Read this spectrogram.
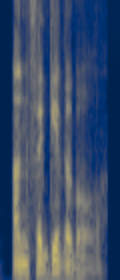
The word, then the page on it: Unforgivable: British English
